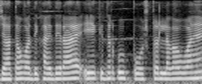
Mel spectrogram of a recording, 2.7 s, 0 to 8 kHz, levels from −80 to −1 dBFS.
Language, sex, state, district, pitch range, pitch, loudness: Hindi, female, Chandigarh, Chandigarh, 195-205 Hz, 200 Hz, -14 LUFS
